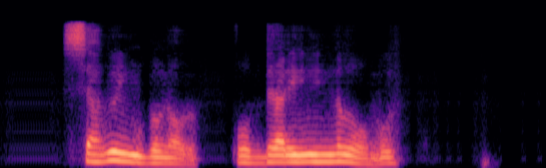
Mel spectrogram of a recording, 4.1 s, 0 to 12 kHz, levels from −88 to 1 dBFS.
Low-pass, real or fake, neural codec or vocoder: 7.2 kHz; fake; codec, 16 kHz, 0.5 kbps, FreqCodec, larger model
